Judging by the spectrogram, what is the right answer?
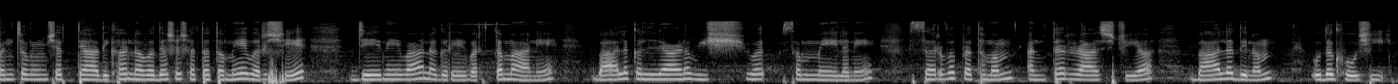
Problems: constant background noise, continuous background conversations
